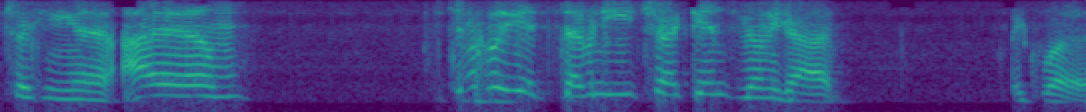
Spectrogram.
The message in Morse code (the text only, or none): none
